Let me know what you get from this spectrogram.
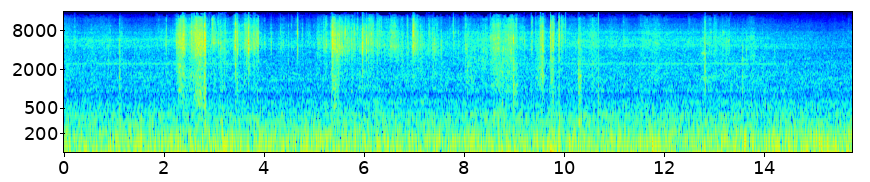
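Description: Minivan engine idling steadily to warm up on a cold start, a low even rumble heard inside the cabin. Sleeping-bag nylon and bedding rustle and click as they are moved about, the loudest between two and three seconds in.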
